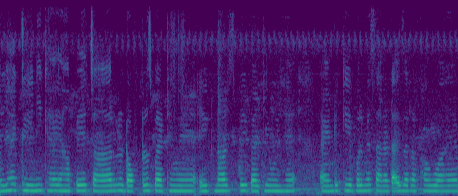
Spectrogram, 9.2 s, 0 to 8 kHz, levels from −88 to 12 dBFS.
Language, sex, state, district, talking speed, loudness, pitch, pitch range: Hindi, female, Bihar, Gopalganj, 155 wpm, -32 LUFS, 230 Hz, 225-235 Hz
